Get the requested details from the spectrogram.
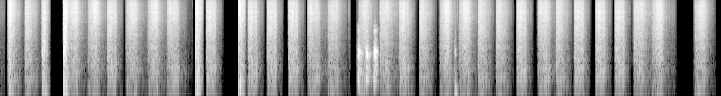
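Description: Footsteps pad quickly and steadily over grass.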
